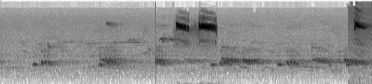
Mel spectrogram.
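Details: Olive-backed pipit at Nandi Hills: thin, very high, buzzy 'tseez' notes, two close together and then one more near the end, over a steady lower warbling.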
